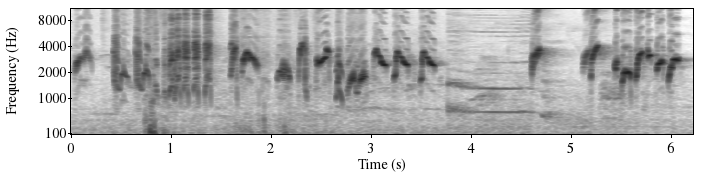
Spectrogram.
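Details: Caged red-whiskered bulbul performing doubled training-song phrases: springy, arched whistled notes in fast sequences, a long flat tone midway, then a fresh run of bright chirps, plus one loud click near the start.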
